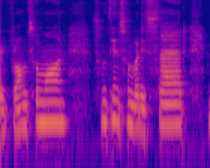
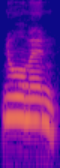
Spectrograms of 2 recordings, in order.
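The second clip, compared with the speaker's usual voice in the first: usual speaking voice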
